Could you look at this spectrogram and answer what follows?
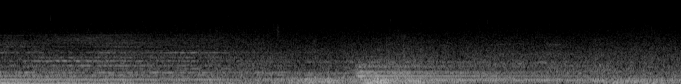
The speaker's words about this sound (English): It was between 9 and 10 a.m., and a massive storm had enveloped the entirety of Suffolk, England. As the tempest rages, rain falls in astonishing abundance with the ferocity of a hurricane.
